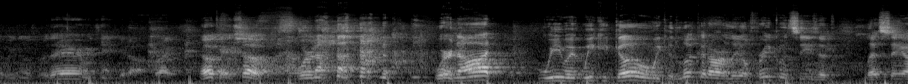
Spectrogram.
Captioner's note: class laughs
